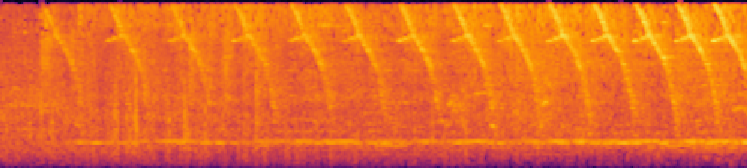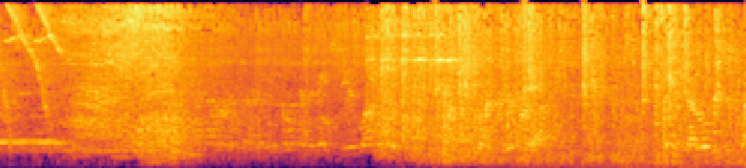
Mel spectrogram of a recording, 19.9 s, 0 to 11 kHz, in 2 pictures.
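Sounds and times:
steady electronic hum: 1.0s - 14.9s
falling synthesized zaps: 8.5s - 14.9s.

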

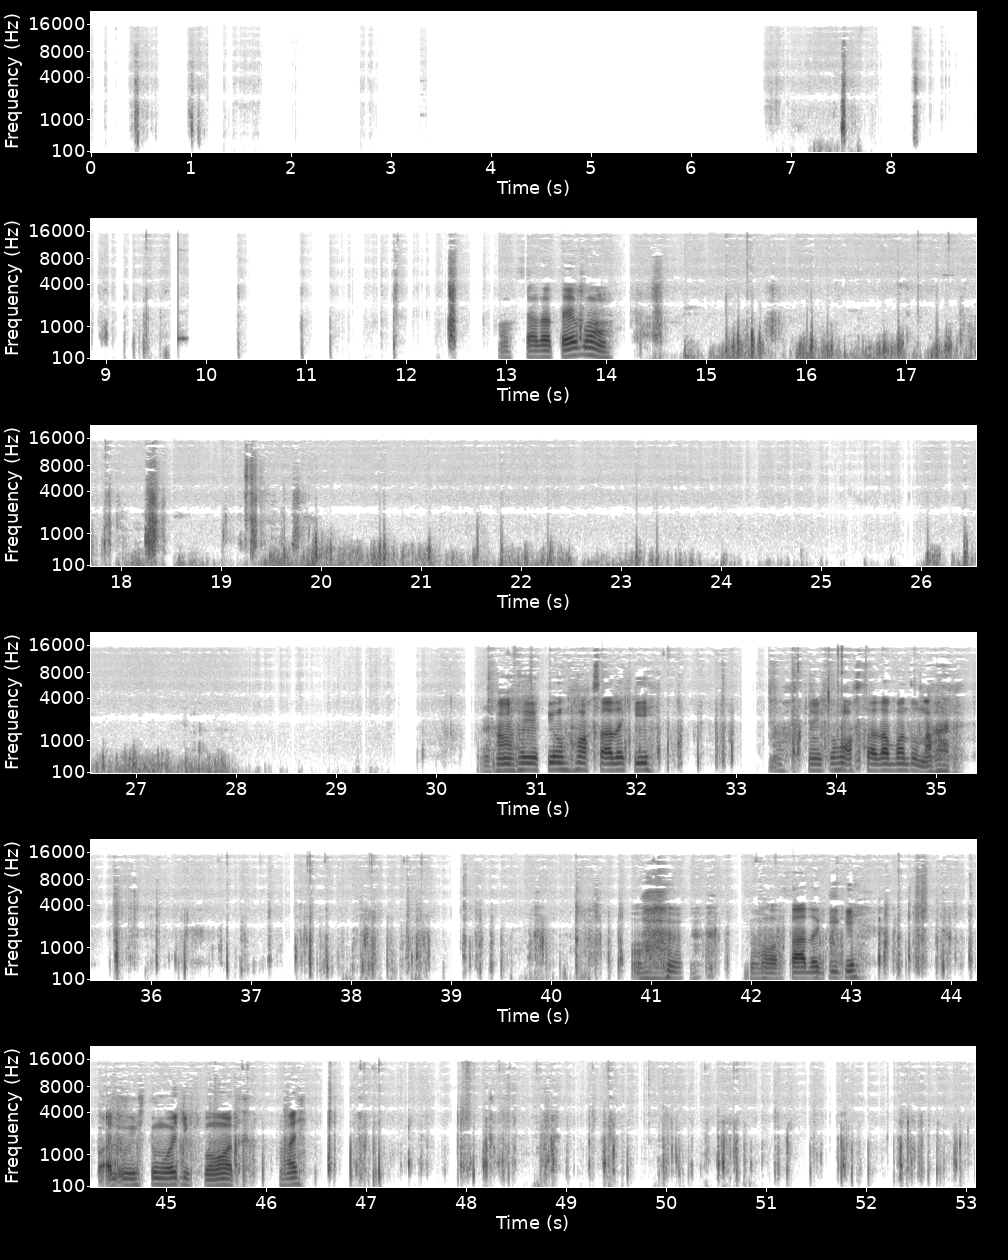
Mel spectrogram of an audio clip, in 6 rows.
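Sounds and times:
footsteps through plants: 29.9s - 53.0s.

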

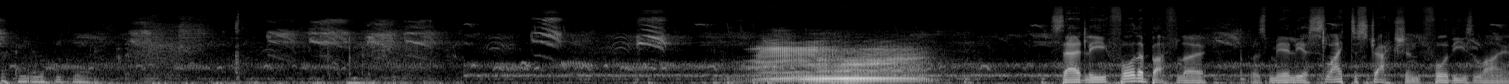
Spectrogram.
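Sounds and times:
birds chirping: 0.0s - 15.0s
buffalo distress bellow: 7.4s - 9.5s.

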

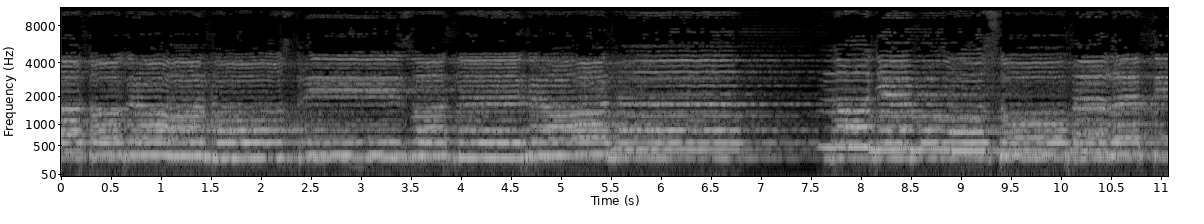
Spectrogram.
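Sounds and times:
chant in long held notes: 0.0s - 11.0s.

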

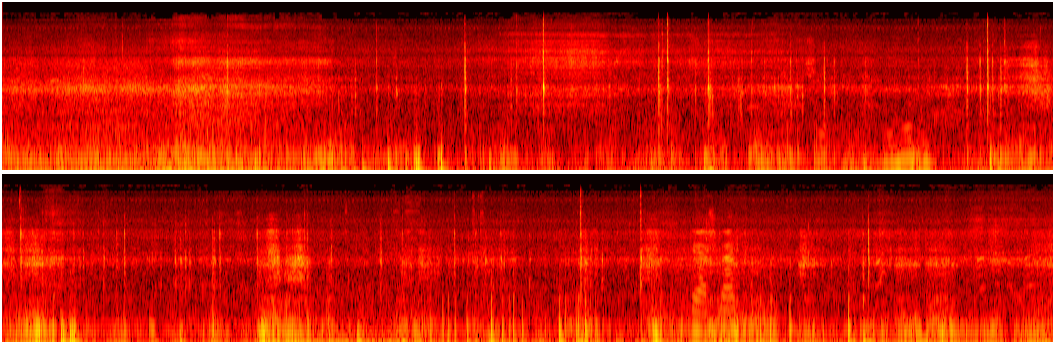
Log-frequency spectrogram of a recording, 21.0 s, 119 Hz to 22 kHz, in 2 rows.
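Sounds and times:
wind rumble on microphone: 0.0s - 21.0s
skis scraping on crusty snow: 0.3s - 8.9s.

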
